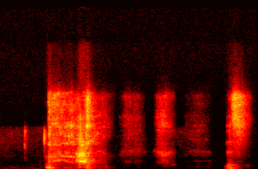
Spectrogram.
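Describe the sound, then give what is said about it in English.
Harsh coughing comes from a player voicing a sick character who coughs up blood in a tabletop role-playing game: a long rasping fit, then two short coughs separated by quiet gaps, fairly soft overall. “I'm going to cough blood directly into Ned's face, partially because I think she'll like it.”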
